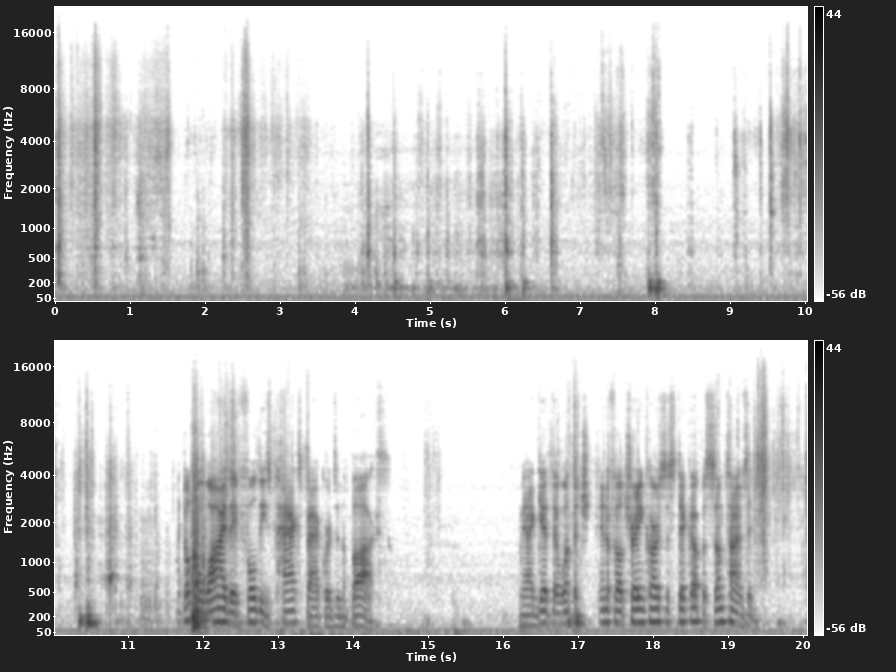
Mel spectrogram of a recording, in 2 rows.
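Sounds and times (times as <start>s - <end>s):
cardboard tearing and crinkling: 0.0s - 3.2s, 19.2s - 20.0s.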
